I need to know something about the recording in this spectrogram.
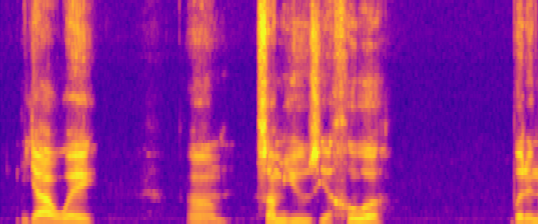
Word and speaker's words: Yahawah: The name of the Most High is Yahawah. But, people have arguments. Many use the pronunciation Yahweh. Some use Yahuwah. But in this video, I'll speak to why I believe Yahawah is most accurate.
